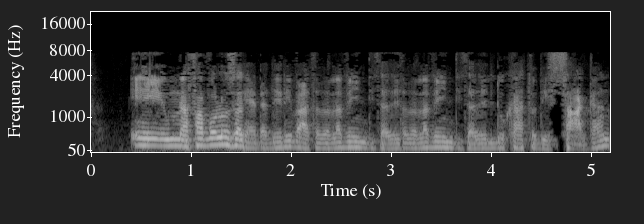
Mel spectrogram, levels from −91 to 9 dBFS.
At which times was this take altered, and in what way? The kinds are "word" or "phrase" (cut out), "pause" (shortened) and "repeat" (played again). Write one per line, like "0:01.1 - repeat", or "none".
0:01.5 - phrase
0:03.1 - repeat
